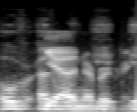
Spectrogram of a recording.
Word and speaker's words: Nürburgring: Nürburgring. Did I say that right, gentlemen? – The Nürburgring is going to kind of blow everything else out of the water.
